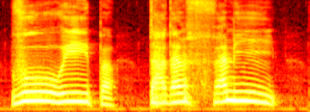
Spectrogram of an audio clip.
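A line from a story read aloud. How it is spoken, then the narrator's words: Exclaiming. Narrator (French): s'écria M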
